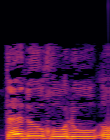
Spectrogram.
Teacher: يضم شفتيه قبل أن يصل إلى الخاء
